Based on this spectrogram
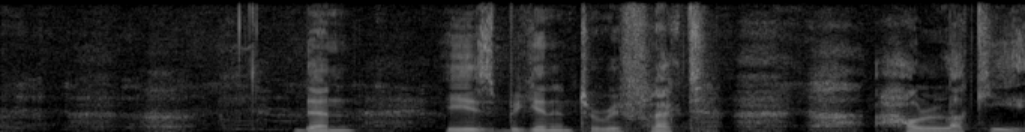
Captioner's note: labored breathing sounds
